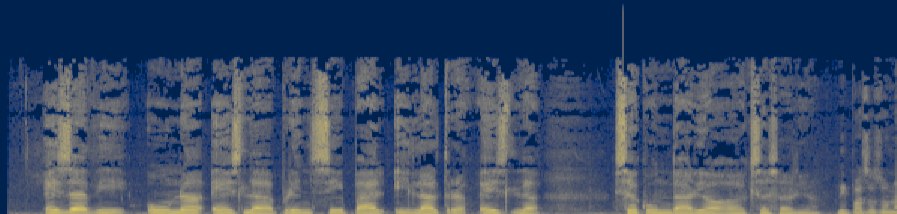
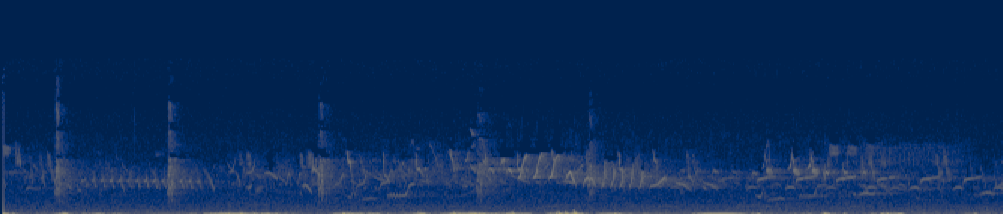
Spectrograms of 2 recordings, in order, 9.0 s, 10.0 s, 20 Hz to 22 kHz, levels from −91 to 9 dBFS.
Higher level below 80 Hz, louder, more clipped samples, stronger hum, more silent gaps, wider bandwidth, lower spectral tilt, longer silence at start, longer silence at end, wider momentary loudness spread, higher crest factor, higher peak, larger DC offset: about the same, -42 dBFS vs -40 dBFS; first, -18 LUFS vs -38 LUFS; neither; neither; neither; first, 16.5 kHz vs 11 kHz; second, -3 dB/octave vs -6 dB/octave; about the same, 0.1 s vs 0 s; about the same, 0 s vs 0 s; second, 10 LU vs 19 LU; about the same, 18 dB vs 22 dB; first, 0 dBFS vs -14 dBFS; neither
